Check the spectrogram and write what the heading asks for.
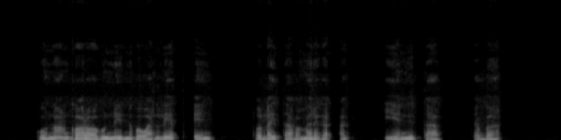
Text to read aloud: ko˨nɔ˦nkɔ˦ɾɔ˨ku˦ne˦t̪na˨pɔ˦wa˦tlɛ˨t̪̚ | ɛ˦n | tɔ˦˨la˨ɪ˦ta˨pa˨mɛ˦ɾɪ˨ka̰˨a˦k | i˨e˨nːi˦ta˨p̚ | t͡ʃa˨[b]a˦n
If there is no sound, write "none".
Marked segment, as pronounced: b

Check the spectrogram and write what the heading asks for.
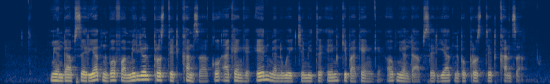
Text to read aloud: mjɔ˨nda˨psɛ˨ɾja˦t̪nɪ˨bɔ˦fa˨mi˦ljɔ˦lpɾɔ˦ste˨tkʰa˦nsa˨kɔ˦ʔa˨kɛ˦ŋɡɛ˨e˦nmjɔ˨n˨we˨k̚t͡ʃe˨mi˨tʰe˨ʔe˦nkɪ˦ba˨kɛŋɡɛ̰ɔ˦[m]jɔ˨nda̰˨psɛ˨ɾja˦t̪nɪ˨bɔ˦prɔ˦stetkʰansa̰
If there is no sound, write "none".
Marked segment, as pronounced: m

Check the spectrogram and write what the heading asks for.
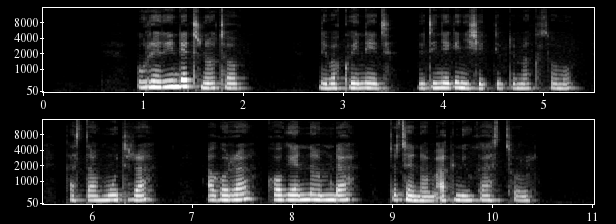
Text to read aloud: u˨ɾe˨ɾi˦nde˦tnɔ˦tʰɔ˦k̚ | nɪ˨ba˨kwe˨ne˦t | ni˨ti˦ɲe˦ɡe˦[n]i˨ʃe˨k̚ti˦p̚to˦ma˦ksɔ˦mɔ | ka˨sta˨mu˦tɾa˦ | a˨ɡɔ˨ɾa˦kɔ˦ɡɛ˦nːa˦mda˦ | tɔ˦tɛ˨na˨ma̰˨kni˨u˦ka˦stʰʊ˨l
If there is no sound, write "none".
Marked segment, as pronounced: ɲ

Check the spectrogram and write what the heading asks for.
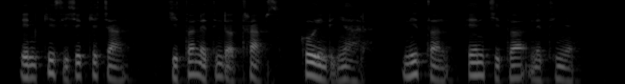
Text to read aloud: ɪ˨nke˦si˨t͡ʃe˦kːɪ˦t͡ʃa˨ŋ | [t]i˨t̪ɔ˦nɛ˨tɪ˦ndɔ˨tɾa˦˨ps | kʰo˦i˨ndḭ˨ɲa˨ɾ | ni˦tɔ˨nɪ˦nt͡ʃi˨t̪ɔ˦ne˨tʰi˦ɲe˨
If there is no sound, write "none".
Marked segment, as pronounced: t͡ʃ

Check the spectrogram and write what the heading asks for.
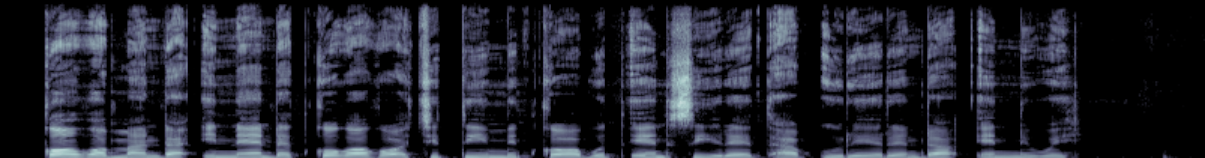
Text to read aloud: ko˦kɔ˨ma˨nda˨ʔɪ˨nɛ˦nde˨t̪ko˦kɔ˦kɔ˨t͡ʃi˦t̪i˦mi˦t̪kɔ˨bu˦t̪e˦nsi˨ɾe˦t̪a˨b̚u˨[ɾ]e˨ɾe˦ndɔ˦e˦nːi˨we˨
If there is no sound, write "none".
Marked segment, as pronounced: ɾ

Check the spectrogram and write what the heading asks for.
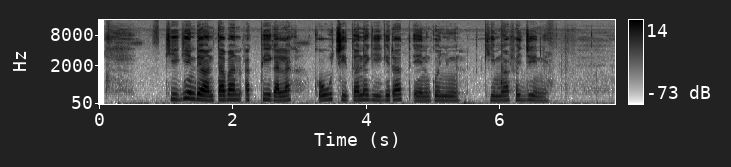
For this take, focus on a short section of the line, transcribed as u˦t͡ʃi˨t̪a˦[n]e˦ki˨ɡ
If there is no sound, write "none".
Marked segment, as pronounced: n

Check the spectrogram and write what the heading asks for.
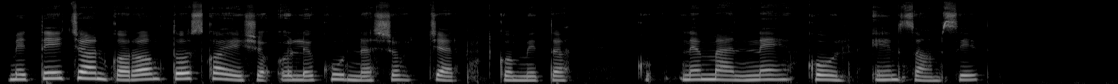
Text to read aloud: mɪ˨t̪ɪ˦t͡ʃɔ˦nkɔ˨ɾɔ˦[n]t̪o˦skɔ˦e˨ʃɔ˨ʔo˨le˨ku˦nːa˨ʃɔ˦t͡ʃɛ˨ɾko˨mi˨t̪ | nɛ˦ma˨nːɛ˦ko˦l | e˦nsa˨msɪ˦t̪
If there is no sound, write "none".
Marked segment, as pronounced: ŋ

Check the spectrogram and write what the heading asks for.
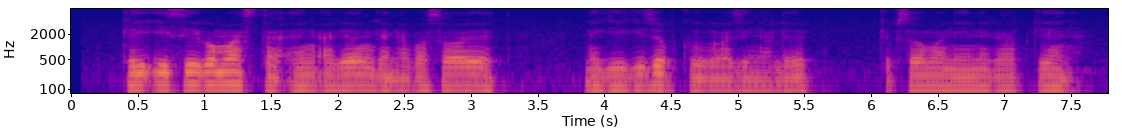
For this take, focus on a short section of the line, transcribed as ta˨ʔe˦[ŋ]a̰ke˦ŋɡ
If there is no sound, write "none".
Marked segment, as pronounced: ŋ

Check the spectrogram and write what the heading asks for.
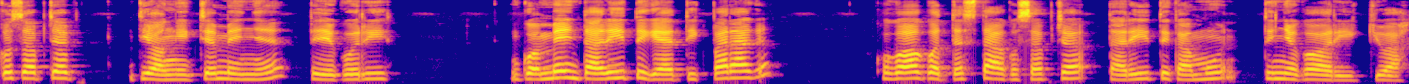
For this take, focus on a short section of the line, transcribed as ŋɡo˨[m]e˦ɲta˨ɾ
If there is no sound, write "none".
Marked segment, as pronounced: m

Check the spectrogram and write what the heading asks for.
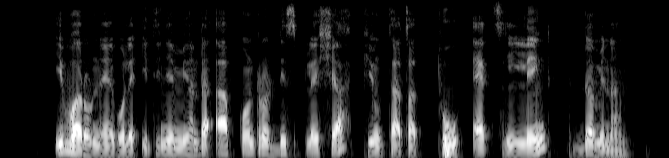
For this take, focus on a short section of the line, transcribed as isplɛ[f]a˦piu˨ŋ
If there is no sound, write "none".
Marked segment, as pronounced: ʃ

